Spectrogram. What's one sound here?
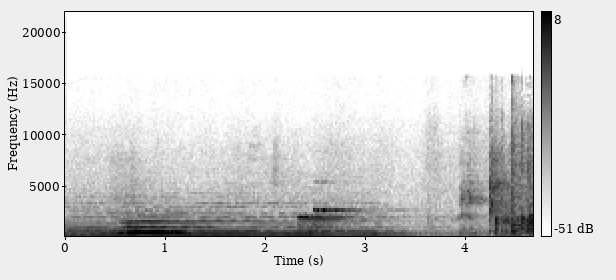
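A violin plays a sustained melody.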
